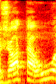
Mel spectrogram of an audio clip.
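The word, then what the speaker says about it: 柔: o sobrenome Aikijujutsu, porque o JU, a pronúncia é Jiu, né? Jiu lá para Jiu-Jitsu não tem no japonês, tá? É Ju, então é Jiu na pronúncia de JU, Aikijujutsu.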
